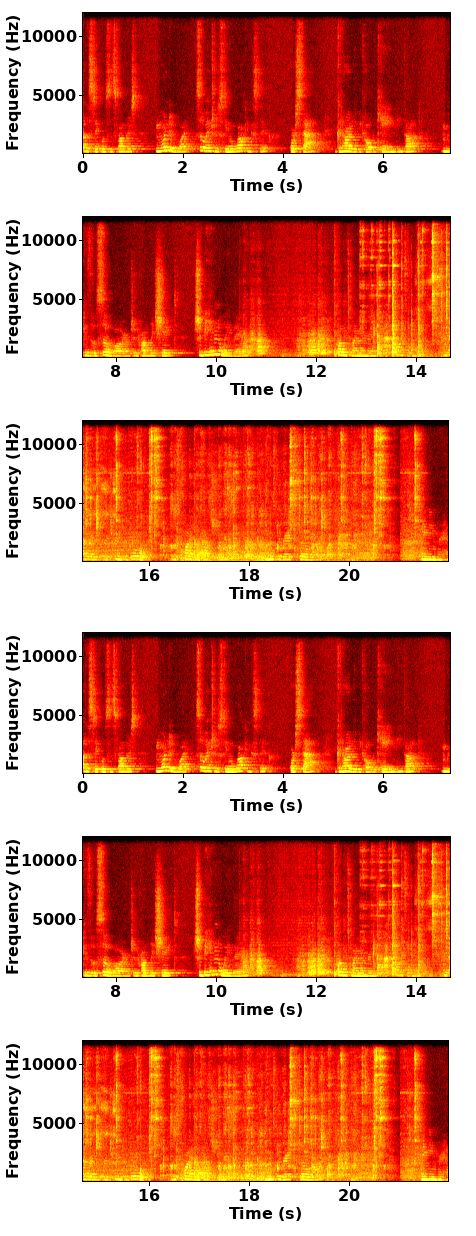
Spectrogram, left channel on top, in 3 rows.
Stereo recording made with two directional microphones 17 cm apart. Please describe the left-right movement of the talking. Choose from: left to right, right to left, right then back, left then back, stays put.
stays put.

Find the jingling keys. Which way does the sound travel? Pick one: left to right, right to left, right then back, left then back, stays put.
left to right.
